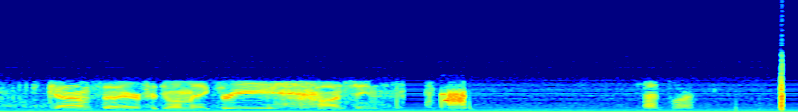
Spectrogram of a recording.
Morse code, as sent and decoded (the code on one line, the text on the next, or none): none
